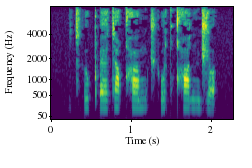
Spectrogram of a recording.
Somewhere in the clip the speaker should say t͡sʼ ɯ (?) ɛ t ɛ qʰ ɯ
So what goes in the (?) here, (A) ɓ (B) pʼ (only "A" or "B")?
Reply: B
